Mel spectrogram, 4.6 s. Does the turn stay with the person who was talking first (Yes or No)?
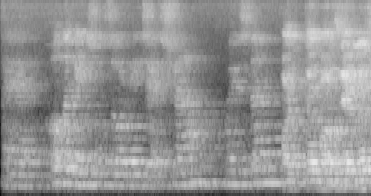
No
